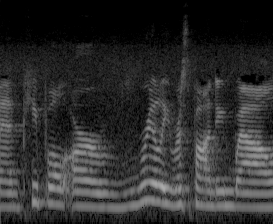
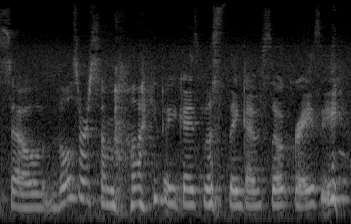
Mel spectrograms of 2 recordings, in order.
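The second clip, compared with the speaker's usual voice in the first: ordinary talk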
